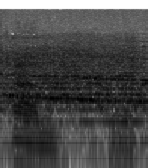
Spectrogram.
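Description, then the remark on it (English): A fire truck passes by, its loud siren wailing in a steady, droning tone that dips slightly in pitch as it goes, over a rumble of engine noise. “I'm grilling … about being the rebound from George Clooney and the fire truck comes in”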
